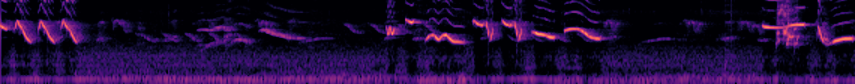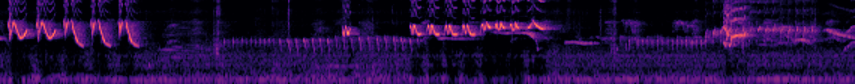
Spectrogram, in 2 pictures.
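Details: Long, varied outpouring from an excited male yellow-fronted canary: quick bursts of high sweet chirps and slurred whistles, a buzzy trilled passage near the middle, then more rapid ringing notes.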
